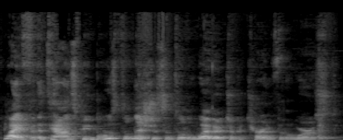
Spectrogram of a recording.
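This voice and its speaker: A man reads a picture book aloud for schoolchildren, putting deliberate, animated emphasis on his words. His voice sits at some distance from the microphone in an echoey room, with faint noise underneath. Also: fairly high pitch. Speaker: school staff member reading aloud on morning announcements. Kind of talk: expressive children's read-aloud. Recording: roomy echo, distant mic, faint background noise.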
